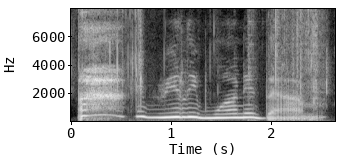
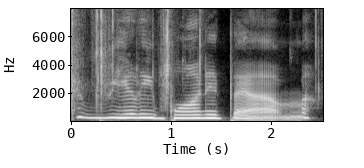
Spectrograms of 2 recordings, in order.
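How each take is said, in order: First: Drawn-out whine, slow; childish whine. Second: Said in the usual way. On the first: Pretend. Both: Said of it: "nine-year-old".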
